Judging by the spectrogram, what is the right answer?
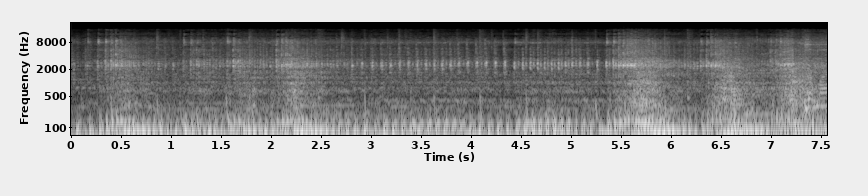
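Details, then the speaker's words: Yamaha Xeon RC 125cc scooter, suspected oil starvation, run with the drive belt removed: a rough, rattly knocking under the idle persists, placing it at the connecting rod, crankshaft bearing and piston. Rough bottom-end engine noise. "tanpa panpel dan bagian sip itu terpasang masih bunyi, itu dipastikan di bagian tengah ya, antara stang seher, laher kruk as, dan pistonnya ya."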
